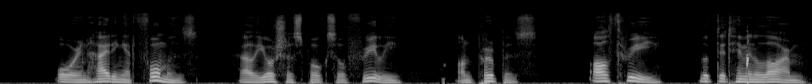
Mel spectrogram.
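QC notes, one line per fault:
4.35–4.46 s: damaged data in a compressed stream. Corrupted frames upset the decoder for about 110 ms, producing a brief glitch while it resynchronises.
7.47 s: damaged data in a compressed stream. A shorter corrupted stretch, under 20 ms, gives a quick glitch as the decoder misreads the frame.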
